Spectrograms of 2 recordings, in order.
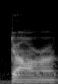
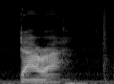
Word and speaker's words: Dara: I was talking to Dara today, or Dara, as his name is actually pronounced.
